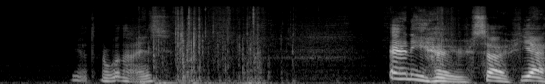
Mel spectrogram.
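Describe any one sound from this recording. A cable rustles against a plastic bag.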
